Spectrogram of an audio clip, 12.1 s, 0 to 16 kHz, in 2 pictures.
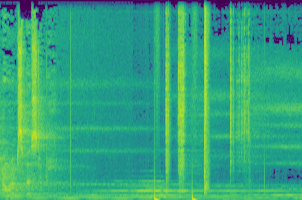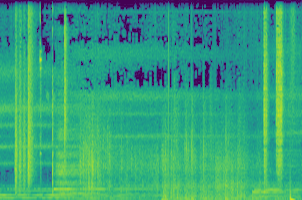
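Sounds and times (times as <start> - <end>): crackling rain-like noise: 6.6 - 12.0
thunder-like rumble: 7.4 - 12.0.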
